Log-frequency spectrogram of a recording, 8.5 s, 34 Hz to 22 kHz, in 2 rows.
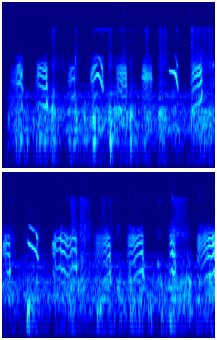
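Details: Female Cardigan Welsh Corgi puppy, born March 18, gives a rapid series of thin, high whines, each rising then dipping, about a dozen in eight seconds with brief pauses, over low room hum.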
